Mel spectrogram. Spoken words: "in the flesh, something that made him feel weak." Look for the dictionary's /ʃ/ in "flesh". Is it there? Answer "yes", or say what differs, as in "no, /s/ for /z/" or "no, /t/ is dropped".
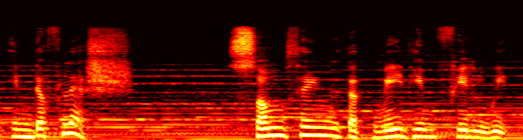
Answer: yes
